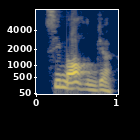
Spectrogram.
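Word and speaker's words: Simorgh: Donc vous voyez bien l'évolution mar à la fin que nous on prononce morg. Simorg, ça c'est oiseau cette partie-là du mot on va voir après ça.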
